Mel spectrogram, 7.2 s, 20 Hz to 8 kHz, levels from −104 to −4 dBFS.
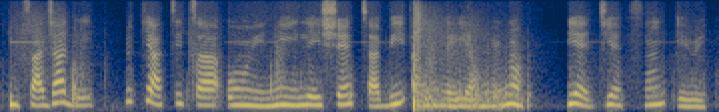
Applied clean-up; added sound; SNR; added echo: neural mask model RNNoise.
